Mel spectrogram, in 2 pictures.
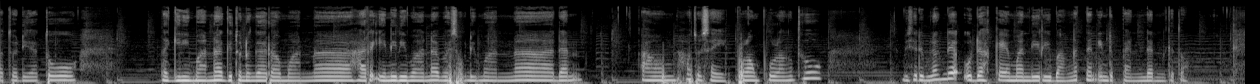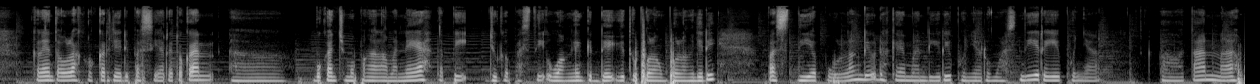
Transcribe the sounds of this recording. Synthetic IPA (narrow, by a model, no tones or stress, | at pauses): at̪udiat̪u | laɡidimanaɡit̪unəɡaɾʔamanaɦaɾiʔːnidimanabasʊk̚dimanadan | ʔəmhaut̪usajpulaŋpulaŋt̪u | bisadibilaŋdiaʔudahkajamandiɾibaŋət̪̚danʔindəpɛndənɡit̪u | kaliaŋt̪aulahkalokərd͡ʒadipasiaɾʔit̪ukanʔəbukant͡ʃumapəŋalamanɲajaht̪api | d͡ʒuɡapast̪iʔuwaŋɲaɡədɛɡit̪upulaŋpulaŋd͡ʒadipasdiapulaŋdiaudahkajamandiɾipuɲaɾumahsəndiɾipuɲa | ət̪anah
